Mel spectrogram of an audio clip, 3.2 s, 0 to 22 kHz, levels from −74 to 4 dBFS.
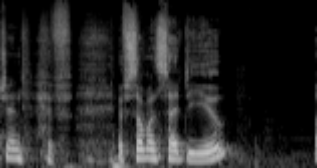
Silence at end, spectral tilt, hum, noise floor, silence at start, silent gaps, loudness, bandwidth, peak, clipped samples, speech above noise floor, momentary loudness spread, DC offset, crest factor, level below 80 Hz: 0 s; -4 dB/octave; none; -59 dBFS; 0 s; none; -23 LUFS; over 20 kHz; -6 dBFS; under 0.1%; 35 dB; 14 LU; under 0.1%; 18 dB; -44 dBFS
